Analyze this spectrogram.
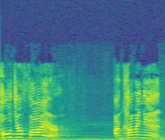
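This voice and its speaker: Against clear background noise, a woman does a put-on character voice that is squeaky and extremely high in pitch. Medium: video game. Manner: earnest, determined.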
